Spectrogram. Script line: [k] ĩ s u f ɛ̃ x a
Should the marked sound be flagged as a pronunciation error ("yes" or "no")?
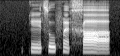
no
